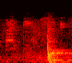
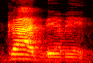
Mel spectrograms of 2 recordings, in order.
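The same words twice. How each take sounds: First: Retold curse, barely voiced whisper. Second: Slow, voiced retold curse; drawn-out curse. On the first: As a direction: whisper it as a private reaction. Retold muttered reaction to bad news. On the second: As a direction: say the curse aloud and stretch it out. Same curse repeated aloud, drawn out.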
